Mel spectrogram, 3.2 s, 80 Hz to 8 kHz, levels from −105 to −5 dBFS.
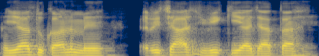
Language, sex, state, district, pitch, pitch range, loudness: Hindi, male, Bihar, Jahanabad, 125 Hz, 120-135 Hz, -15 LUFS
